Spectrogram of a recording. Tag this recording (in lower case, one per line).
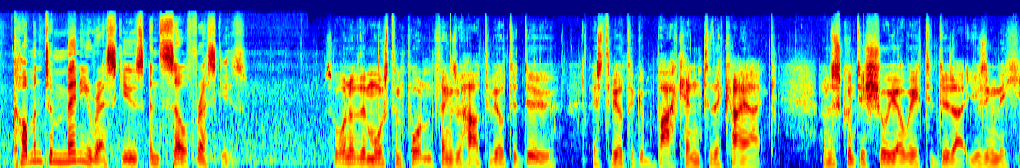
speech
music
